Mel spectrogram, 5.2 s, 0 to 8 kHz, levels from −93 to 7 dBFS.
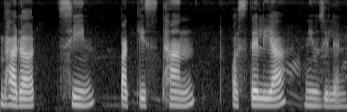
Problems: background conversations at intervals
